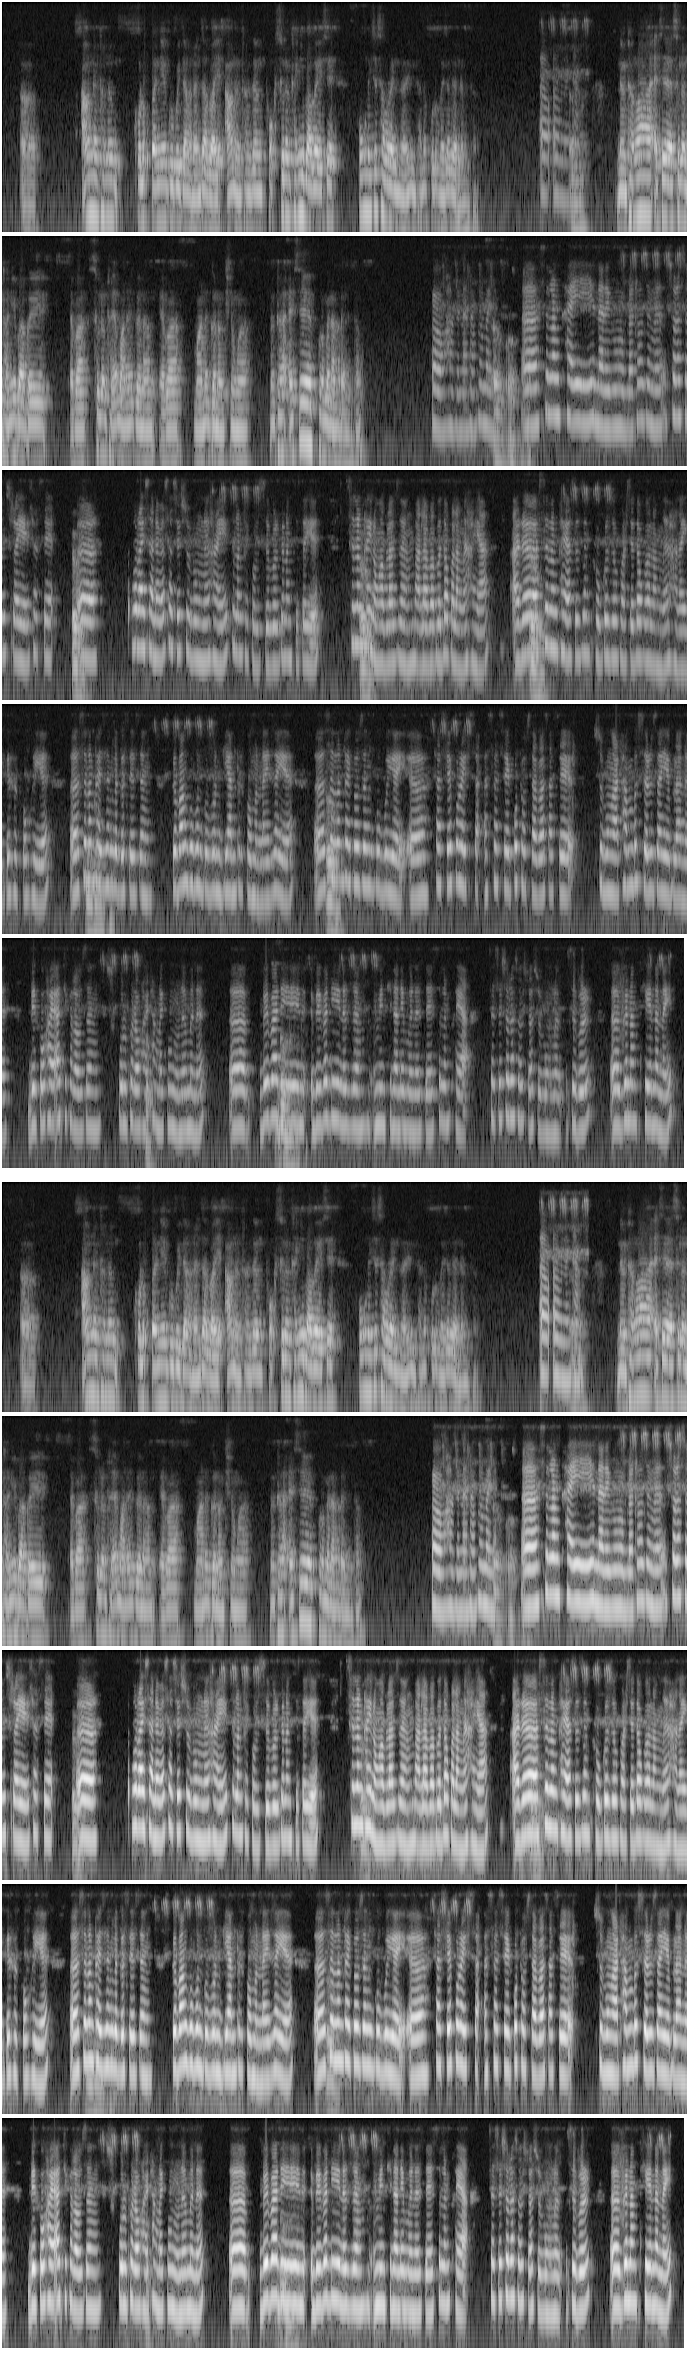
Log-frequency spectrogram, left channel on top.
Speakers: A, in the centre; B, on the right.
A: ओ आं नोंथांनो खल हरनायनि गुबै जाहोनानो जाबाय आं नोंथांजों फक सोलोंथाइनि बागै एसे फंनैसो सावरायनो होननानै नोंथांनो कल हरनाय जाबाय आरोना नोंथां।
B: औ औ नोंथां
A: ओ नोंथाङा एसे सोलोंथाइनि बागै एबा सोलोंथाइया मानो गोनां एबा मानो गोनांथि नङा, नोंथाङा एसे फोरमायना होलाय नोंथां।
B: औ हागोन नोंथां फोरमायनो।
A: औ औ नोंथां
B: ओ सोलोंथाइ होननानै बुङोब्लाथ' जोङो सरासनस्रायै सासे
A: औ
B: ओ फरायसानो बा सासे सुबुंनोहाय सोलोंथाइखौ जोबोर गोनांथि जायो। सोलोंथाइ
A: औ
B: नङाब्ला जों मालाबाबो दावगालांनो हाया। आरो
A: औ
B: सोलोंथाइयासो जों खौ गोजौ फारसे दावगालांनो हानाय गोहोखौ होयो। ओ सोलोंथाइजों
A: नंगौ नोंथां
B: लोगोसे जों गोबां गुबुन गुबुन गियानफोरखौ मोननाय जायो। ओ सोलोंथाइखौ
A: औ
B: जों गुबैयै सासे फरायसा सासे ग थ'सा बा सासे सुबुङा थाम बोसोर जायोब्लानो बेखौहाय आथिखालाव जों स्कुलफोरावहाय
A: नंगौ
B: थांनायखौ नुनो मो नो। ओ बेबादि
A: नंगौ नोंथां
B: बेबादिनो जों मिथिनानै मोनो जे सोलोंथाइया सासे सरासनस्रा सुबुंनो जोबोर गोनांथि होननानै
